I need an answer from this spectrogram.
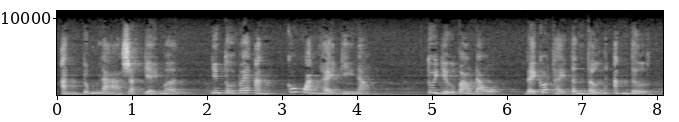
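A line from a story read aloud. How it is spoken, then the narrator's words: Smiling. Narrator (Vietnamese): Dung Nhan mỉm cười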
